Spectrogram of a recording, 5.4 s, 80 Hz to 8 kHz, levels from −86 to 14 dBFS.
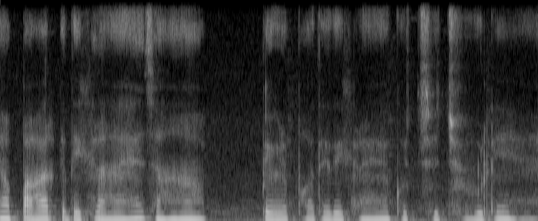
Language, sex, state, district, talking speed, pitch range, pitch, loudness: Hindi, female, Goa, North and South Goa, 145 wpm, 205-215 Hz, 205 Hz, -20 LUFS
